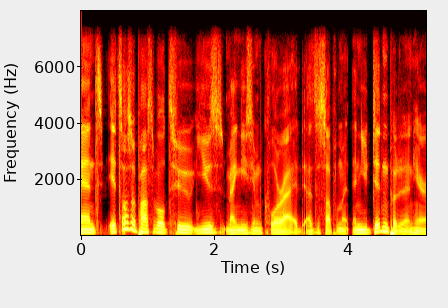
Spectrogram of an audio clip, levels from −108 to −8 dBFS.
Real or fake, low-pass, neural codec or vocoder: real; 7.2 kHz; none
